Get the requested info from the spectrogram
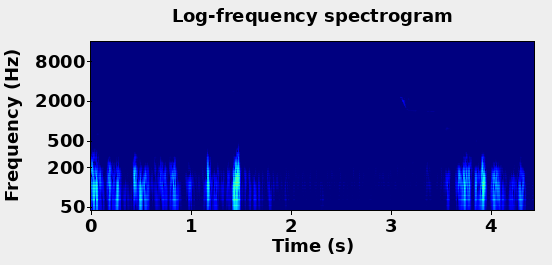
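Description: Near silence, broken by faint short low bumps in the first half and again near the end, with a faint thin high tone about a second in and a brief faint falling whistle just after three seconds.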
